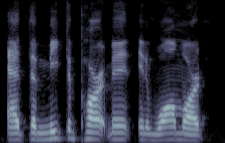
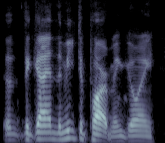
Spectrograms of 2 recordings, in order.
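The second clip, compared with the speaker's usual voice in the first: normal talking voice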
